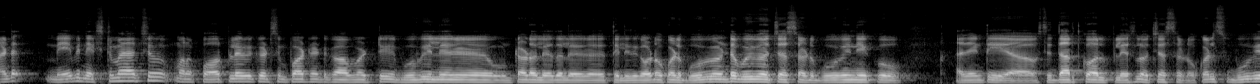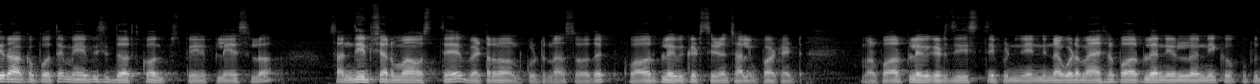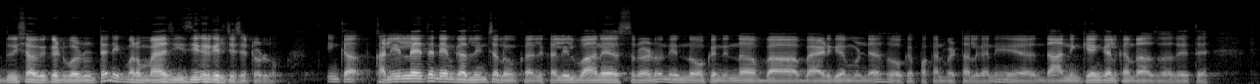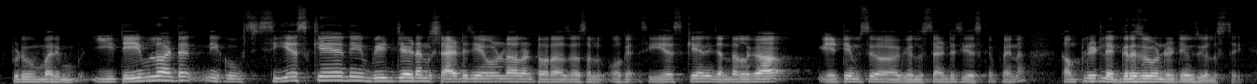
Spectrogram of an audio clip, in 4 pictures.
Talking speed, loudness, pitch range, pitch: 150 wpm, -22 LUFS, 95-120 Hz, 105 Hz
